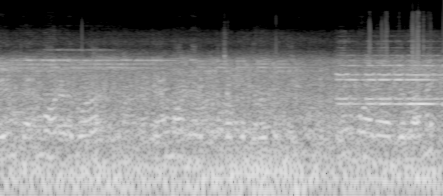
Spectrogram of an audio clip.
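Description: A man speaking Telugu into a bank of press microphones over a steady din of street and crowd noise. A steady high tone sounds for about a second near the end.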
